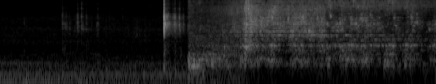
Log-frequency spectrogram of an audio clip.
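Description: A low rumble, then a sharp click about two seconds in, followed by a toilet flushing: a rush of water lasting about three seconds.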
